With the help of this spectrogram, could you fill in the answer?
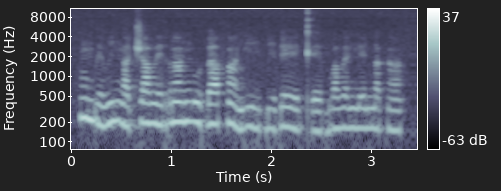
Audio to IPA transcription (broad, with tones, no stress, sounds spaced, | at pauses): ũ˦ b e˨ β i˦ ŋ a˨ t͡ʃ a˦ β e˨ r ã˦ ŋ u˦˨ ɗ a˦ f ã˦˨ j iː˦˨ ɓ i˨ ɗ eː˦˨ kʼ eː˨ ɡʷ a˦ β ɛ˦ ŋ eː˦ n a˦ k ã˦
